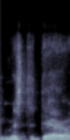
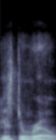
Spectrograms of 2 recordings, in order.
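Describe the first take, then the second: First: "Darrell" as DARE-ul; front-stress "Darrell", saying DARE-ul; mispronounced name. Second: "Darrell" as duh-RELL, louder; corrected name. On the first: Head coach greeting player, getting "Darrell" wrong as DARE-ul. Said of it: "It's Darrell, man". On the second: Player correcting head coach on "Darrell", louder duh-RELL. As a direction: put the stress on the end of "Darrell", duh-RELL. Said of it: "Hey, Mister Darrell". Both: Retold or imitated.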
